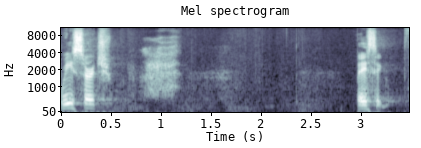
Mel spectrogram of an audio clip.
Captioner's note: sighs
